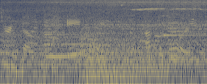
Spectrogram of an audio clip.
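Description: Experimental electronic soundscape: synthesizer drones and held tones with gliding, warbling pitches over a dense noisy bed. A garbled, voice-like sound is woven in, with no clear words.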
